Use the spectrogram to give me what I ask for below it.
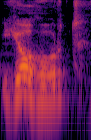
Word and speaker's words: йогурт: з першого слова це слово йогурт наголос на другому складі зверніть увагу небезпечне слово і записуємо його в другу колонку рекомендується слово запис писати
